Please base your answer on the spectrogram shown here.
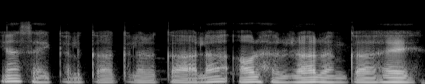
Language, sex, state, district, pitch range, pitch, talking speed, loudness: Hindi, male, Jharkhand, Ranchi, 100-110 Hz, 100 Hz, 140 wpm, -21 LUFS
